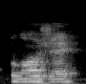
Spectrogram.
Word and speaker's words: Boulanger: Boulanger. Is that how Paul says it? Yes.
